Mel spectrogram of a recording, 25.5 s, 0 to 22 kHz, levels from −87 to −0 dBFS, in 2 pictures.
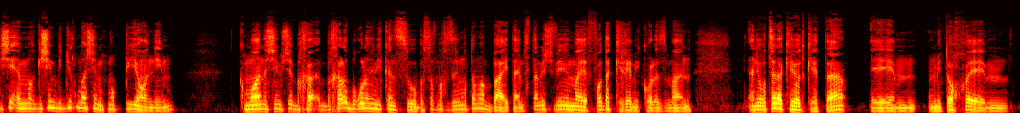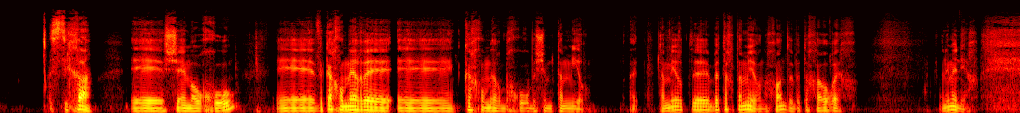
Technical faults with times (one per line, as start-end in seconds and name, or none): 0.00-25.51 overlap-add ripple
